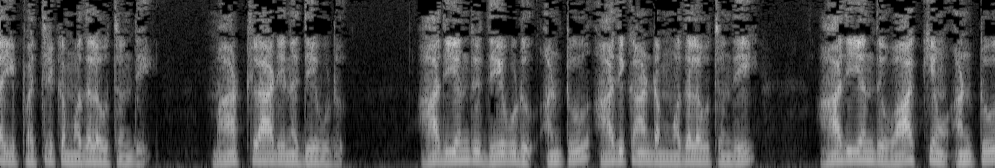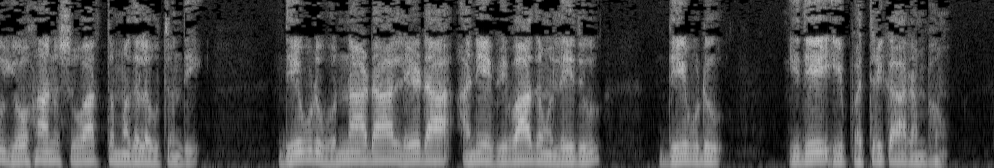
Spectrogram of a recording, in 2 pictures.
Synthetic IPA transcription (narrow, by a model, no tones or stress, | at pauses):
iːpɐt̪ɾikɐmɔd̪ɐlɐwut̪und̪i | maːʈlaːɽinɐd̪e̞ːwuɽu | aːd̪ijɐnd̪ud̪e̞ːwuɽuɐɳʈuːaːd̪ʱikaːɳɖɐmːɔd̪ɐlɐwut̪und̪i | aːd̪ijɐnd̪uʋaːkʰjɐmɐɳʈuːjɔːɦaːnusuʋaːɾt̪ɐmɔd̪ɐlɐwut̪und̪i | d̪e̞ːwuɽuunːaːɽaːlɛːɽaːɐne̞ːʋiʋaːd̪ɐmle̞ːd̪u | d̪e̞ːwuɽu | id̪e̞ːʔiːpɐt̪ɾikaːɾɐmbʱɐm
